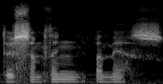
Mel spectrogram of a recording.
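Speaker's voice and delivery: stage whisper with audible voicing. Game master voicing a mysterious voice half-whispering to a player; quiet half-whisper. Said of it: "this kind of voice kind of whisper to you quietly".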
